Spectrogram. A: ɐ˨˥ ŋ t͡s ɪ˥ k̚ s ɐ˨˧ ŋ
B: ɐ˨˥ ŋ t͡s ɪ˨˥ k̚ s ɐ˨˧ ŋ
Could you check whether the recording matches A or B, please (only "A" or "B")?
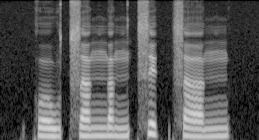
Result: A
